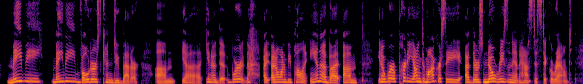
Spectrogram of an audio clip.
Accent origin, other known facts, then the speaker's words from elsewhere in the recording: Ohio, United States; moved away; I'm from Ohio originally.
